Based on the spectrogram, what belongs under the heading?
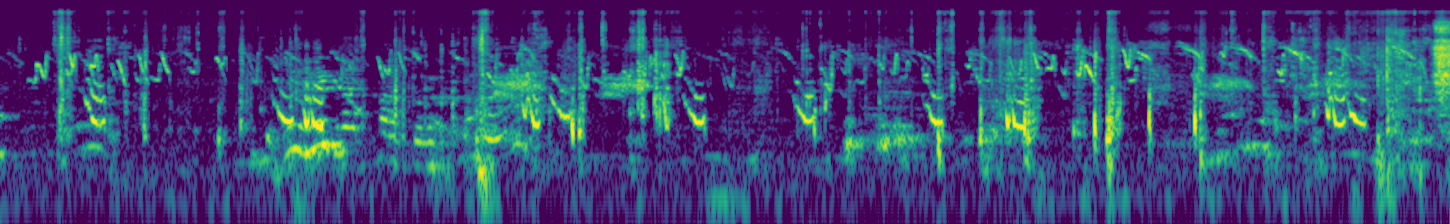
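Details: Chicks of the Deccan francolin with their parents, kept and bred: a chatter of thin curved peeps, some hooked downward, repeated over eleven seconds amid light knocking and scratching.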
